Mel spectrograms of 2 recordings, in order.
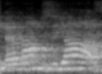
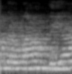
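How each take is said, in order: First: ضیا opening on Z, not D; Z sound in ضیا. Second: دیا opening on D, not Z; D sound in دیا. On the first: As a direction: say ضیا with a buzzing Z at the start. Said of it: "ضیا، ضیا میرا نام". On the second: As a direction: say دیا with a plain D at the start. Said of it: "میرا نام دیا نہیں". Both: Retold or imitated.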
